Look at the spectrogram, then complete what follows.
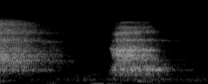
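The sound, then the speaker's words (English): A deep cleansing breath taken during a guided eye-massage relaxation exercise: a breathy airy inhale that fades out, a brief pause, then a louder, fuller exhale that trails off softly. No talking is heard. “Just take a cleansing breath.”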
